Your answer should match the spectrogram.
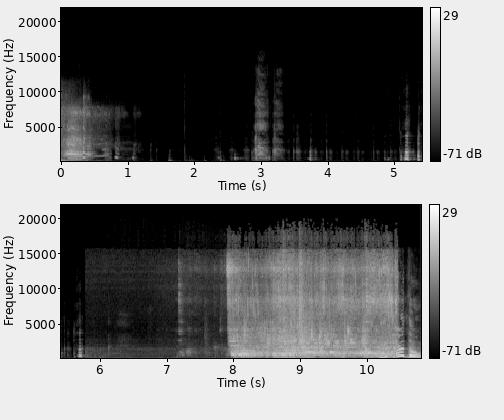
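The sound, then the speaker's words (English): A few faint clicks and small sounds, then a loud toilet flush rushes in, a dense roaring gush of water filling the last few seconds. “I just looked at a toilet flush sound effects.”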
